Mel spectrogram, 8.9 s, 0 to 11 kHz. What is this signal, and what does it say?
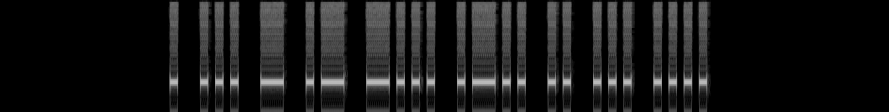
Morse code, heard as a keyed tone, about 16 wpm, 800 Hz. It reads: ESTABLISH
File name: Alphabetical / Alphabetical mp3s / Es @15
